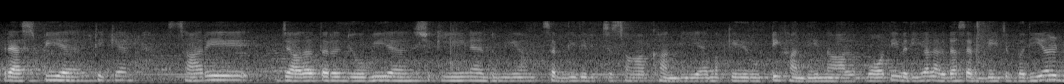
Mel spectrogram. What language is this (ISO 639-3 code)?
pan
